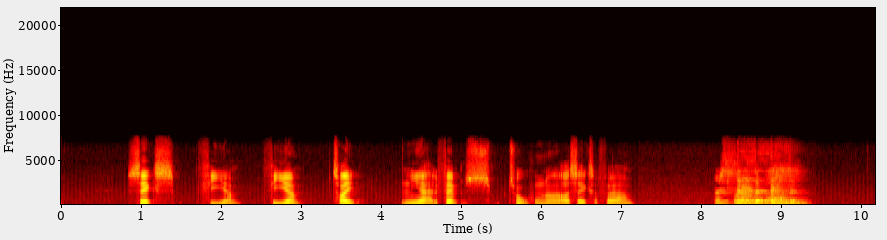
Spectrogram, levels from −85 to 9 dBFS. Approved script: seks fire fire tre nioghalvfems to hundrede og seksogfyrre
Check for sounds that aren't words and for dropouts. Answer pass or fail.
fail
